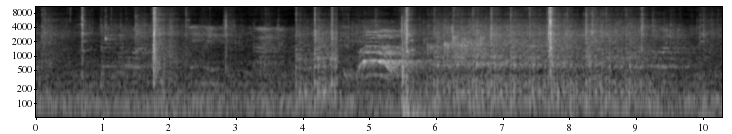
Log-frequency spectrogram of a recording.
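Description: Badminton rackets striking the shuttlecock with sharp, isolated cracks, the loudest about two seconds in and again near eight seconds in. Hall ambience with scattered voices and a brief squeal about halfway through.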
